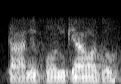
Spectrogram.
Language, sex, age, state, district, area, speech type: Sindhi, male, 30-45, Madhya Pradesh, Katni, rural, conversation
